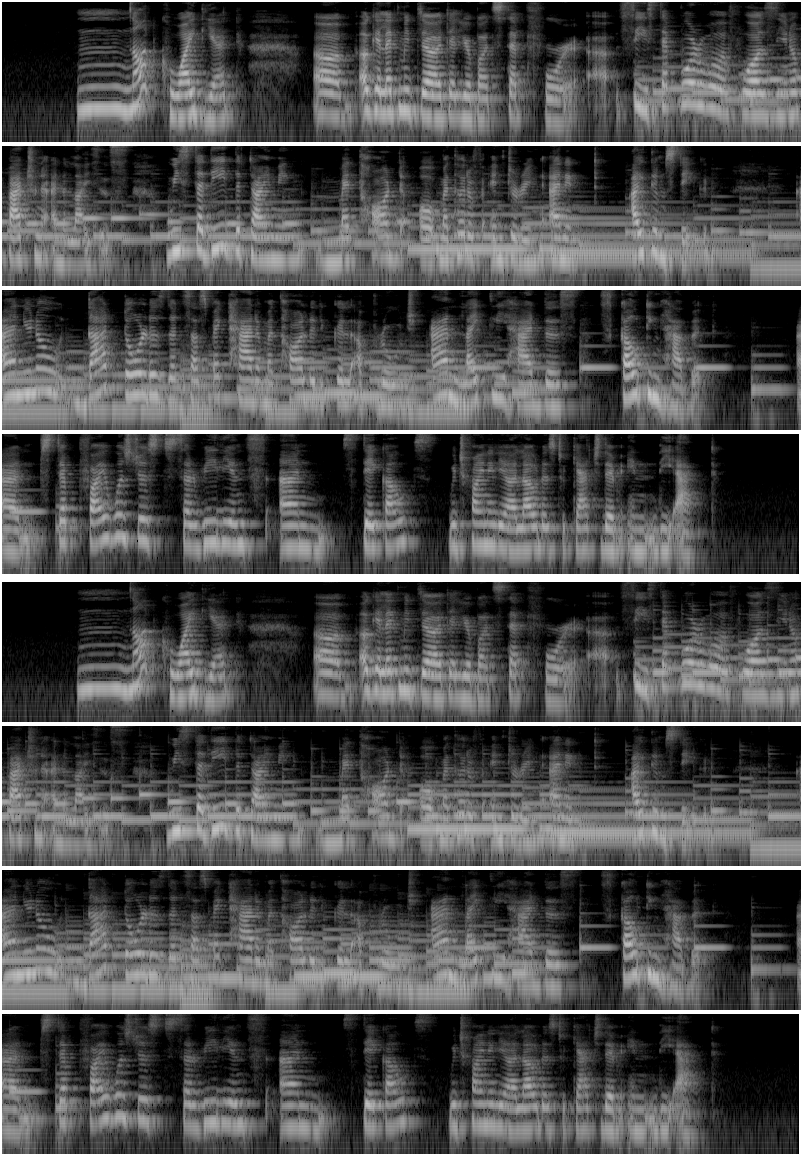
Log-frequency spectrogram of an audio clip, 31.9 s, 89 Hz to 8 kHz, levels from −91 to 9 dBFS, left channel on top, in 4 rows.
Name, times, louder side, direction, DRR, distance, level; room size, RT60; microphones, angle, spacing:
voice 1, 0.8-2.8 3.1-9.1 9.6-13.7 14.3-15.1 15.9-21.6 22.2-23.0 23.9-27.2 27.6-28.1 28.4-30.9, left 3 dB, 30° left, 0.4 m, -28 dB
sound 1, 6.3-24.6, right 2 dB, 65° right, 0.7 m, -33 dB
7.3 x 4.1 x 4.1 m
head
